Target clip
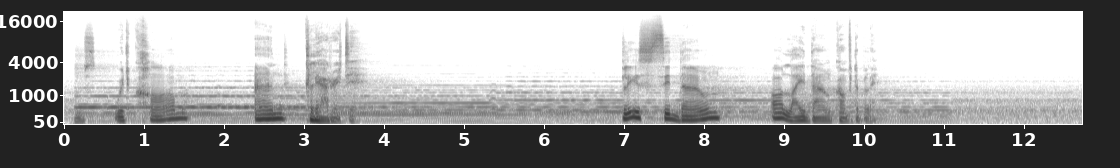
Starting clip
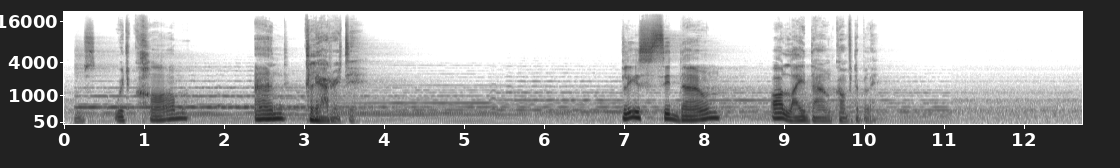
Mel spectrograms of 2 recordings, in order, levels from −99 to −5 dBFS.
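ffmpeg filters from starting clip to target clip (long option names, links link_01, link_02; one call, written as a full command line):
ffmpeg -i in.wav -filter_complex "[0:a]highshelf=frequency=2700:gain=-11.5,acrossover=split=350[link_01][link_02];[link_02]acompressor=threshold=-32dB:ratio=5[link_03];[link_01][link_03]amix=inputs=2:normalize=0,volume=-8.5dB" out.wav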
